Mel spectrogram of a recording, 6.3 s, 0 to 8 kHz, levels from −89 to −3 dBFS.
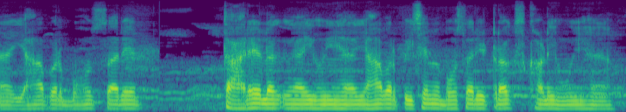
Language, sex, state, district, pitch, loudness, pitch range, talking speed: Hindi, male, Jharkhand, Palamu, 110 Hz, -18 LUFS, 105-115 Hz, 170 wpm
